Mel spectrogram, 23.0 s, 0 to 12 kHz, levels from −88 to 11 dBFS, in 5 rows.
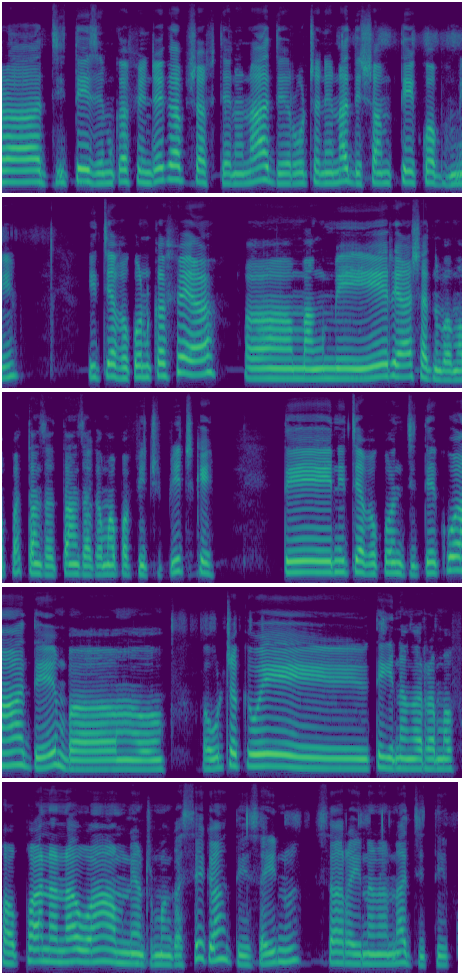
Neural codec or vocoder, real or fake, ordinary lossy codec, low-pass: none; real; none; none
